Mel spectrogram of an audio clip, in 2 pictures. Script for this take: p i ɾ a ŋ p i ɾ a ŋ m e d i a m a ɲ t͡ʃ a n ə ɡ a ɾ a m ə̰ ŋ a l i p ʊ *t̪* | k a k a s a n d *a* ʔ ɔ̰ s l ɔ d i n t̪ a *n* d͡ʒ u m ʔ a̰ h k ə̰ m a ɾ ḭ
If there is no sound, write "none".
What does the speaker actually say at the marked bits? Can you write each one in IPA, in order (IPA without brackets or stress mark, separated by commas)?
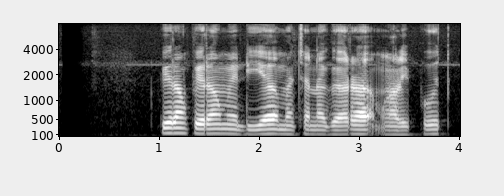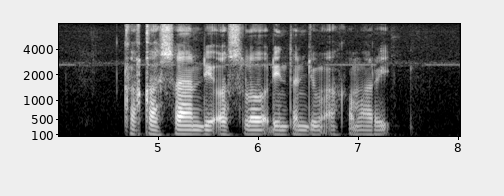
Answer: t̪, i, n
